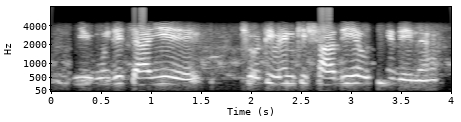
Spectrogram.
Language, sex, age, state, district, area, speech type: Urdu, female, 45-60, Bihar, Supaul, rural, conversation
